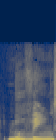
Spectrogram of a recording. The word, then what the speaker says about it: moving: Moving seria M-O-V-I-N-G. Esse G não é pronunciado,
